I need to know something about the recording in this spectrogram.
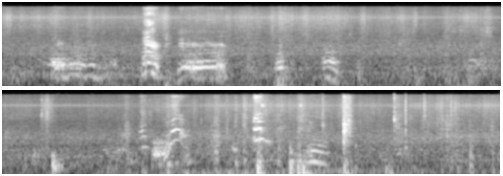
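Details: Border Collie pups nearly eight weeks old play in newly laid straw in a kennel whelping box on their final night together. Scattered short yelps and whimpers come in bursts, with rustling between them.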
